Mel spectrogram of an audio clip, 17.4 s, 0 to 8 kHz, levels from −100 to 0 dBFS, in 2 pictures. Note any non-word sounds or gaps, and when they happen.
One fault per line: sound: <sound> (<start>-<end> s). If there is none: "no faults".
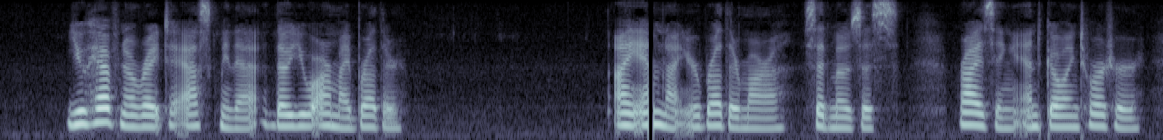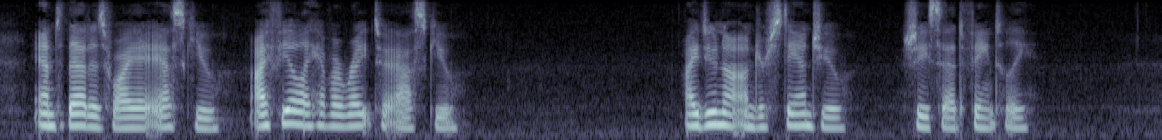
sound: dropout (4.9-4.9 s)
